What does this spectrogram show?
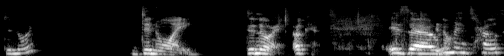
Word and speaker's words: De Nooy: Denoy.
